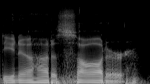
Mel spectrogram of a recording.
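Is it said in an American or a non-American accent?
American. It is said in an American accent.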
